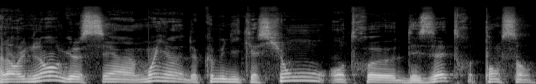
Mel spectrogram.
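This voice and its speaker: A man speaks in a dark, mellow tone at a very slow pace, with lively intonation and hardly any pauses. His loudness stays very even against a quiet background. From France, Vichy (Auvergne); Auvergne, France. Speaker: linguist and retired professor; retired professor. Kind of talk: interview. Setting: at home. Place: home room. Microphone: lapel.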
